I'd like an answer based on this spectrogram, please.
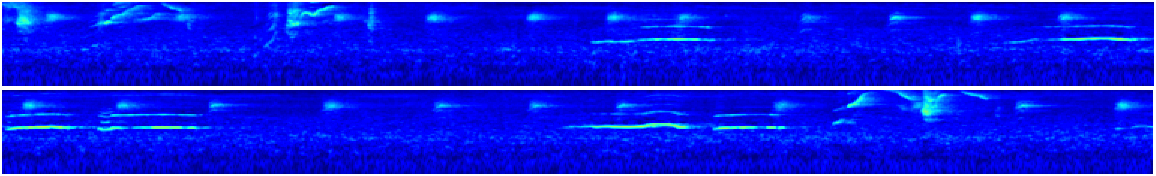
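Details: Boston, a tiny monkey wandering with its group, cries out in drawn-out tonal coos that rise and fall, heard in several bursts, with frequent high chirping of birds throughout.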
